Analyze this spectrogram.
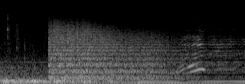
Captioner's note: gun fires; man shouts in foreign language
